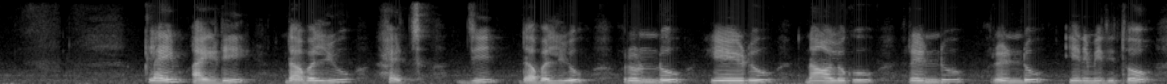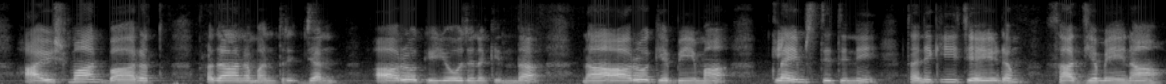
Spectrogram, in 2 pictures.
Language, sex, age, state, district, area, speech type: Telugu, female, 45-60, Andhra Pradesh, Chittoor, rural, read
